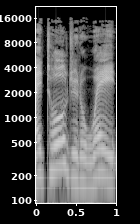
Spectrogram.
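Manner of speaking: ordinary delivery, nothing marked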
